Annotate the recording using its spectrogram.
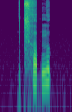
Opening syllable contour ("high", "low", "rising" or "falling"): low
